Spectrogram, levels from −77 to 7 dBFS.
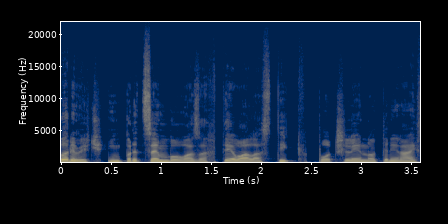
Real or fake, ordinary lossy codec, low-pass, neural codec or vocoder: fake; none; none; codec, 44.1 kHz, 3.4 kbps, Pupu-Codec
